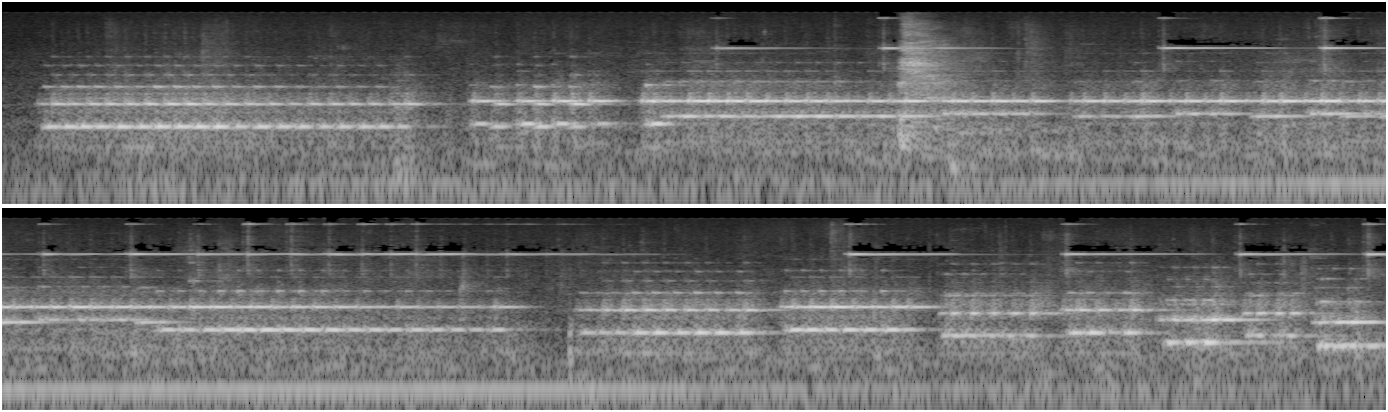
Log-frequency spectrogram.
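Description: Thai classical ensemble music starting suddenly: ranat xylophones play a slow melody in rolled notes, and from about nine seconds in the ching small cymbals ring on a steady beat.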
